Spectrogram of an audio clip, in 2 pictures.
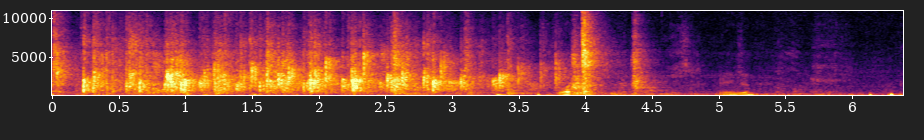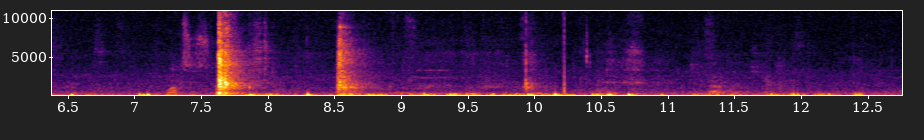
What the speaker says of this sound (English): All right, round of applause, everybody.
